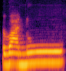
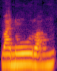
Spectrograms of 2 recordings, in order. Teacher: very long nu sound, wanu ram, up to 2 seconds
